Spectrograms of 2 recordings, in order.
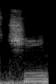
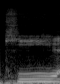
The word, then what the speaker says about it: qi: like the like QI. It, it's chi, not key.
